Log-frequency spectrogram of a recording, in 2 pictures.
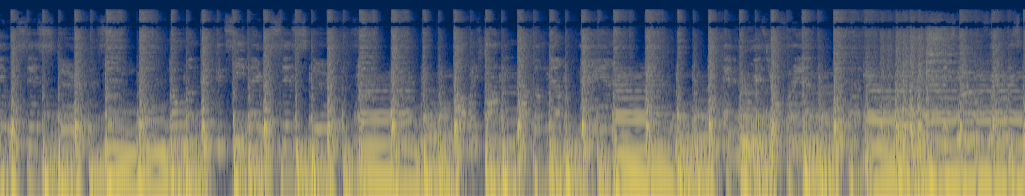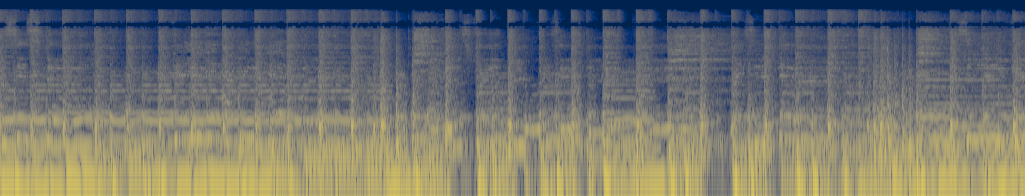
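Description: Live rock band playing: electric guitar, electric bass and drum kit, with a steady driving beat and heavy bass.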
